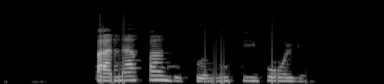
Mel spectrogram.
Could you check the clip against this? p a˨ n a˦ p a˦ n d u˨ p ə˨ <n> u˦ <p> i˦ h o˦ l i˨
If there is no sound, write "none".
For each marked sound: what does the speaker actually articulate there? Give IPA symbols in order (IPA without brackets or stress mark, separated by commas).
n, p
